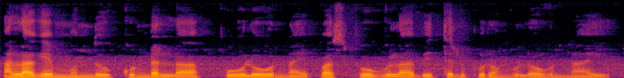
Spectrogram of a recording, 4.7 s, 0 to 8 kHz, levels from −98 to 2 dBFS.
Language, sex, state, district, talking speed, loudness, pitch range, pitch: Telugu, male, Telangana, Mahabubabad, 130 wpm, -22 LUFS, 90-105 Hz, 95 Hz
